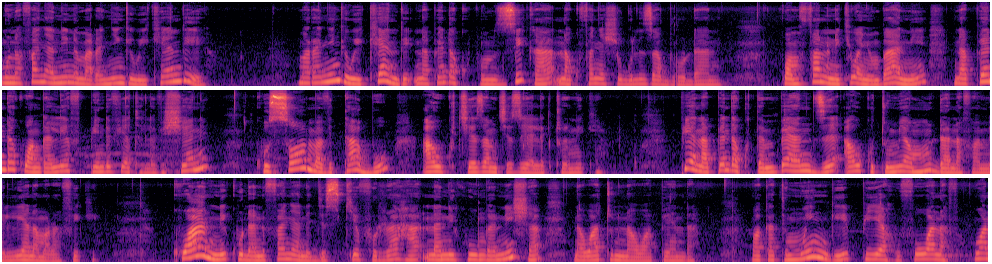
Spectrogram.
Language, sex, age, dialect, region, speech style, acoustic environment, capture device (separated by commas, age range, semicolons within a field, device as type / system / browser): Swahili, female, 25-34, Kenya - Mombasa, Kenya, focused, nature, desktop / Windows / Chrome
